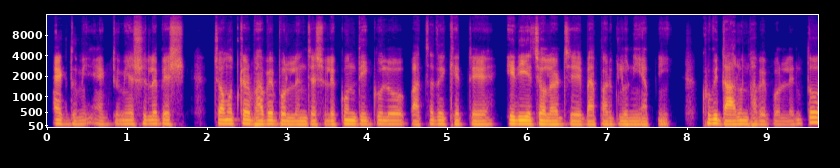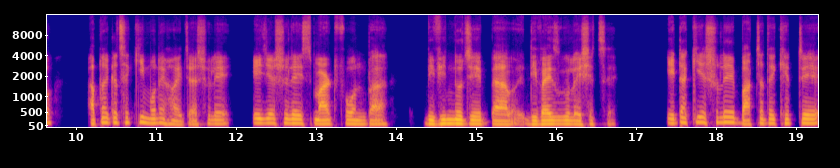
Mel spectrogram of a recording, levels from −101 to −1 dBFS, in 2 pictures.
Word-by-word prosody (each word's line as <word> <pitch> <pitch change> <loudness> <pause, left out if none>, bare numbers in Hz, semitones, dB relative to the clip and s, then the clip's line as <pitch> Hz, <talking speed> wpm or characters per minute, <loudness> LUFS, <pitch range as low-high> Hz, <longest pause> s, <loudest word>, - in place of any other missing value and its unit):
একদমই, 110 +1 -5 0.2
একদমই। 110 +2 -6
আসলে 125 0 -1
বেশ 115 - 0 0.5
চমৎকারভাবে 120 -2 +3
বললেন 105 -1 +1
যে - - -4
আসলে 110 0 -4
কোন 120 - +3
দিকগুলো 115 +1 -2 0.2
বাচ্চাদের 115 +2 -3
ক্ষেত্রে 110 -1 -3 0.4
এড়িয়ে 120 -1 +7
চলার 110 -1 +3
যে 105 - -1
ব্যাপারগুলো 100 +1 -3
নিয়ে 105 0 -2
আপনি 105 - -10 0.5
খুবই 135 0 +4
দারুণভাবে 105 -1 +2
বললেন। 105 +2 -10
তো 165 - +4 0.6
আপনার 160 0 0
কাছে 160 0 +1
কি 175 - +1
মনে 145 +1 0
হয়? 105 -3 -2
যে - - -4
আসলে 120 +4 -4 0.5
এই 145 - +4
যে 145 - +3
আসলে 140 0 +2 0.2
স্মার্টফোন 120 0 +2 0.2
বা 115 0 +2 0.6
বিভিন্ন 125 +3 +5 0.2
যে 120 -1 +4 0.2
ব্যা 110 -1 +4 0.4
ডিভাইস 115 +1 +5
গুলো 110 -1 +2
এসেছে। 110 +1 -5 0.8
এটা 160 +4 +1
কি - - -5
আসলে 165 +4 -1 0.2
বাচ্চাদের 130 +4 0
ক্ষেত্রে 135 +1 0
115 Hz, 140 wpm, -24 LUFS, 105-125 Hz, 0.8 s, এড়িয়ে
